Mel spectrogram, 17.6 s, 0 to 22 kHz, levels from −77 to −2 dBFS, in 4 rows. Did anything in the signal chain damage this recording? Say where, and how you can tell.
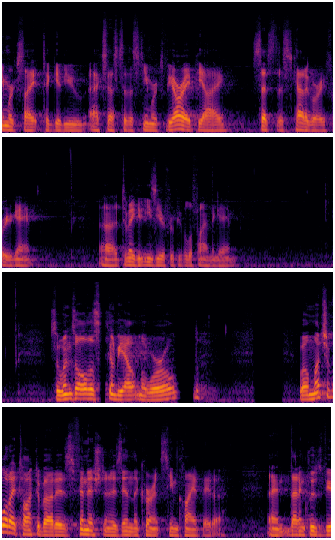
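Yes. The network path disturbed it. From 9.69 to 11.11 s there are repeated stalls (stutter): 28 short gaps, the longest 87 ms, filling about 355 ms, a quarter of that span. Packets arrived late again and again. The jitter buffer kept running dry, and the receiver stretched the last sound each time.

Two call audio freezes follow, at 11.13 to 11.40 s and 12.16 to 12.58 s. They last 248 ms and 400 ms. Each held sound fades, with 140 ms and 340 ms of silence. The likely cause is packets held up in transit. The audio resumes where it stopped, now delayed.

From 15.50 to 17.58 s a jitter buffer speed-up runs the audio at 108% speed without changing pitch. It sounds hurried. The buffer held more audio than it aims for. The receiver trimmed out roughly 0.2 s in many tiny pitch-period cuts to catch up.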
